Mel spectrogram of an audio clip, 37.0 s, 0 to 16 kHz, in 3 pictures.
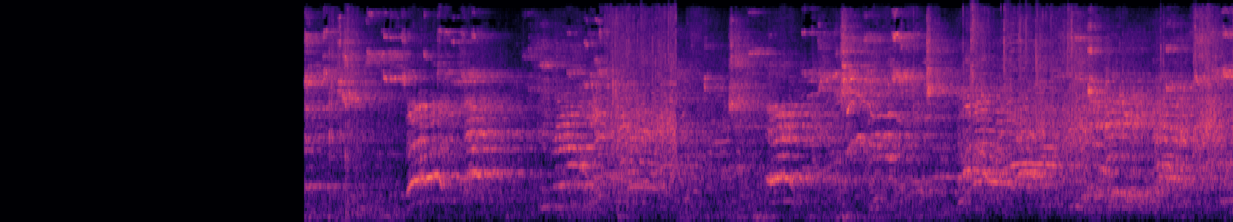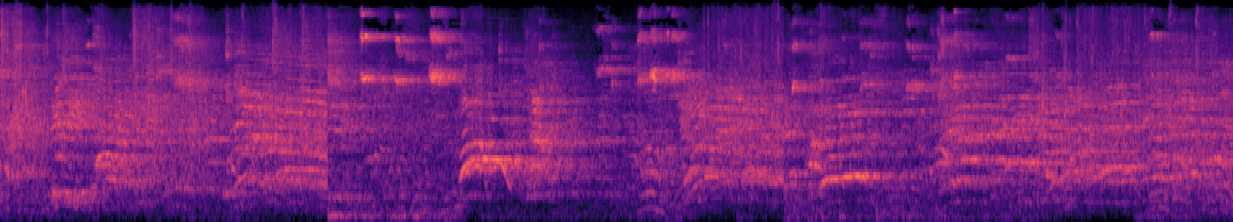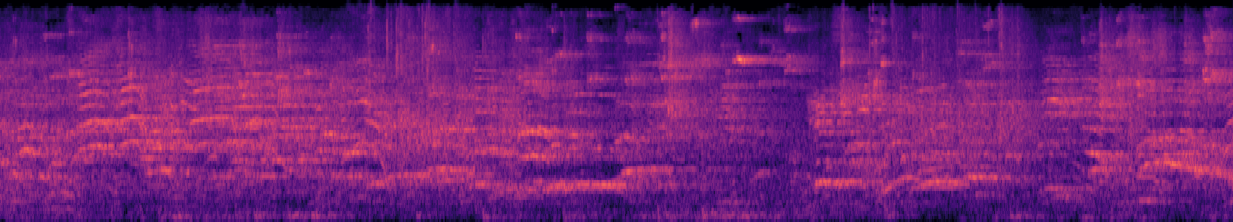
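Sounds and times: sneakers squeaking: 0:03.1 - 0:09.8, 0:15.6 - 0:17.5, 0:18.2 - 0:22.7, 0:25.1 - 0:36.9.

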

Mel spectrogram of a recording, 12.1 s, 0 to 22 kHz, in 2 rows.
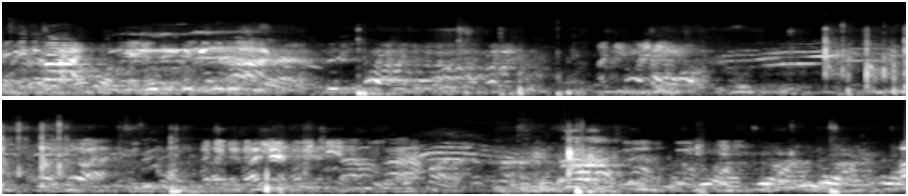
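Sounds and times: footballers shouting: 0:00.0 - 0:12.0.

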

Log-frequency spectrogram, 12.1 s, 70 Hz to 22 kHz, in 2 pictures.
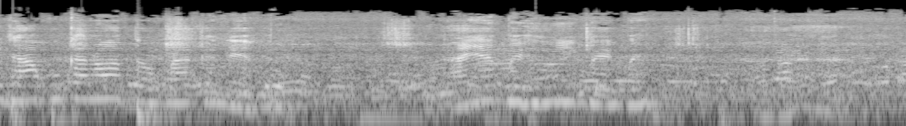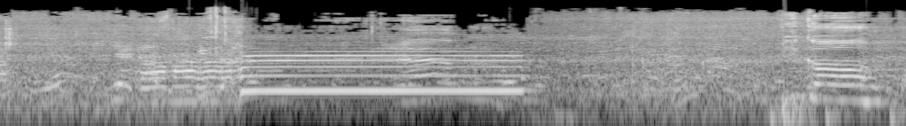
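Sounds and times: wind instrument long loud note: 0:07.0 - 0:09.8.

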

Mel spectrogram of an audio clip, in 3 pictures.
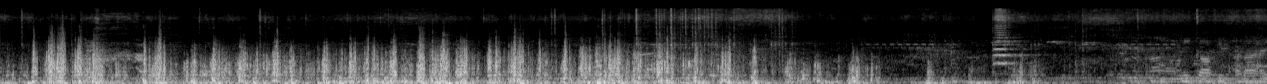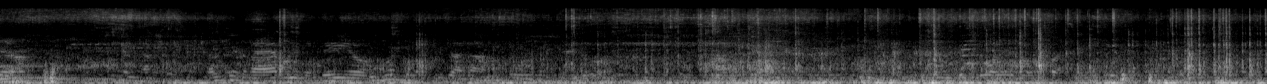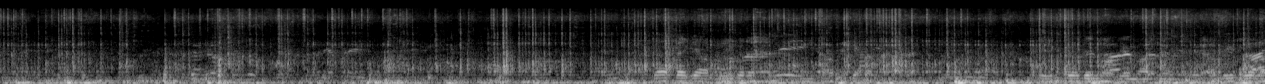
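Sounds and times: engine and road rumble: 0:00.0 - 0:37.9
clicks and rattles: 0:18.4 - 0:37.9.

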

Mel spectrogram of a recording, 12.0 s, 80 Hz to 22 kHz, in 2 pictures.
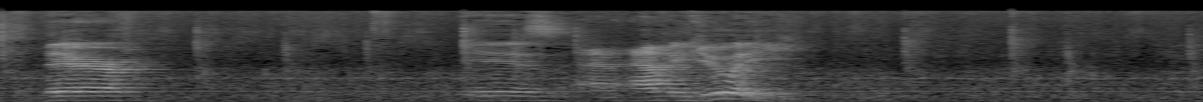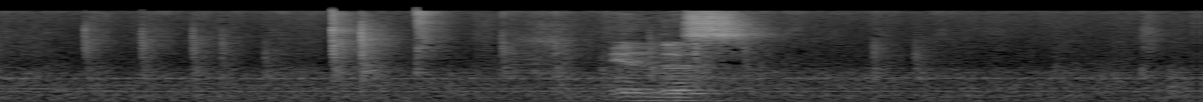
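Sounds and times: chalk tapping and scratching: 0:00.0 - 0:12.0
faint steady hum: 0:00.0 - 0:12.0.

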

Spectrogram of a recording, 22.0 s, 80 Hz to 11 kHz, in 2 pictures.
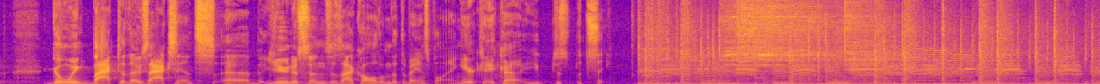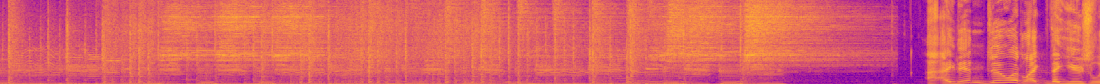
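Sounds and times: bass guitar: 0:06.4 - 0:19.1
electric guitar: 0:06.4 - 0:19.2
drum fills: 0:06.4 - 0:20.0
cymbal crashes: 0:12.2 - 0:19.9.

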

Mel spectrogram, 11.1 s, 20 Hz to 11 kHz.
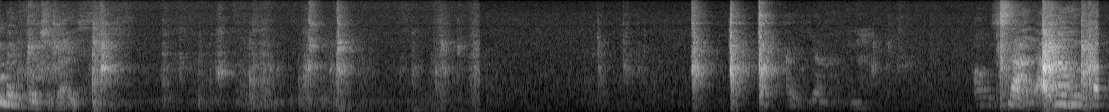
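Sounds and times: metal tubes rattling: 0:00.0 - 0:04.8, 0:09.8 - 0:11.0.

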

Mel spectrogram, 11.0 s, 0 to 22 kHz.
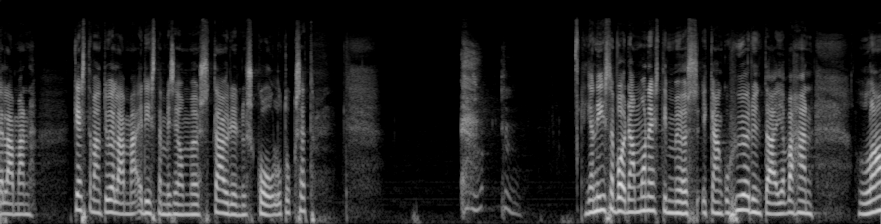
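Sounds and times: woman clearing her throat: 0:05.8 - 0:06.6.

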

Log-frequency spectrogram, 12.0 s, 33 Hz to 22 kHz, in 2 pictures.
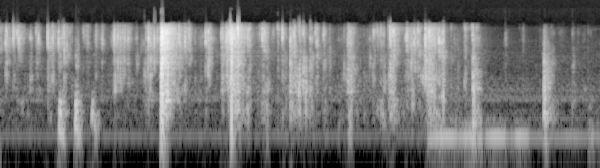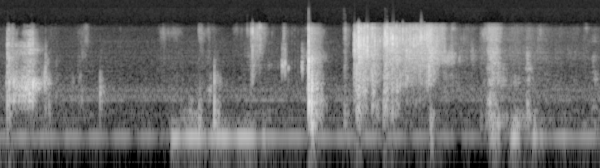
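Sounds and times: plastic wrapping crinkling: 0:00.0 - 0:04.9, 0:08.5 - 0:10.6.

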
